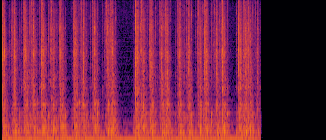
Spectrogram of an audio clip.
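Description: Typewriter typing: a rapid, uneven run of key strikes with a short pause about halfway through, stopping abruptly a little under a second before the end.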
